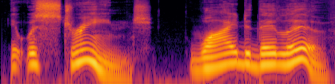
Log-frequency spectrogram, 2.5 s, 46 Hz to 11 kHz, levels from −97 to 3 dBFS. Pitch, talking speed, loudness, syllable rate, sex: 150 Hz, 145 wpm, -16 LUFS, 3.7 syllables/s, male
